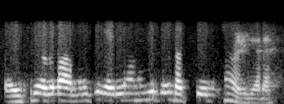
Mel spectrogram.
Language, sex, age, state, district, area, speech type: Malayalam, male, 30-45, Kerala, Wayanad, rural, conversation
